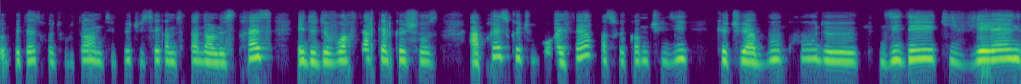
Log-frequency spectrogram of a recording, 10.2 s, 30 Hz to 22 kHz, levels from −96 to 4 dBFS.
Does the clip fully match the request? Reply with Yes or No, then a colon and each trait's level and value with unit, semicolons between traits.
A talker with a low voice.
No: high, 195 Hz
